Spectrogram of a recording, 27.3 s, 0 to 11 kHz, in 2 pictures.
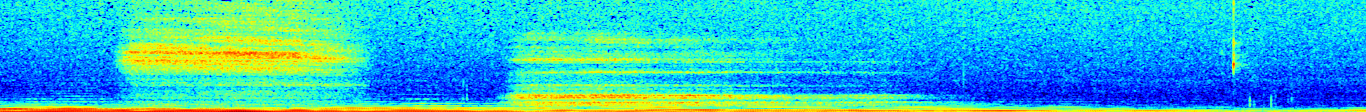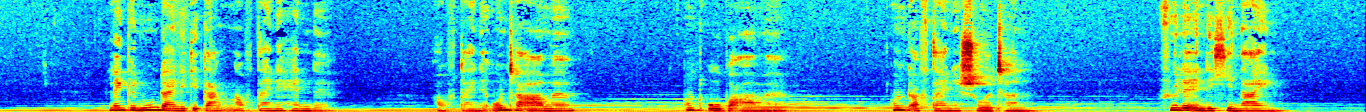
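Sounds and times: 
steady soft musical drone: 0.0 - 27.3
long deep breath during a guided relaxation exercise: 1.1 - 11.3, 17.2 - 18.0
speech: 14.8 - 17.1, 18.0 - 19.5, 20.5 - 21.6, 22.6 - 24.1, 25.3 - 26.6.

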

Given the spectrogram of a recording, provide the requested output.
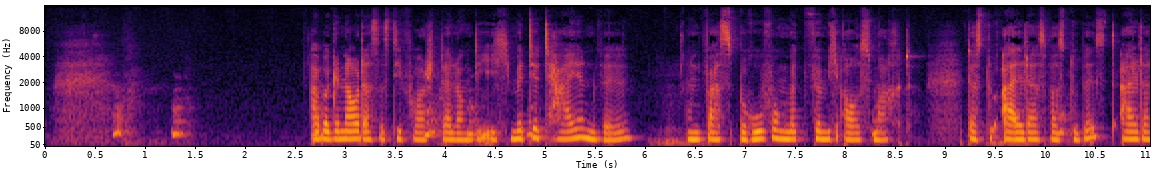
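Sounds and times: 
faint breathy noise: 0.0 - 1.6, 5.9 - 6.8, 8.2 - 10.2
speech: 2.7 - 11.0
dreaming dog giving whimpering huffs: 3.8 - 4.9, 9.8 - 10.4.

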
